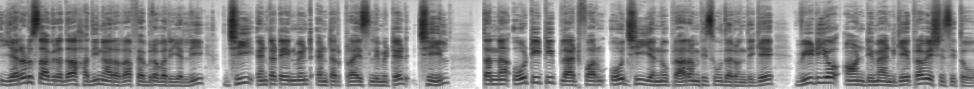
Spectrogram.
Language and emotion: Kannada, neutral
